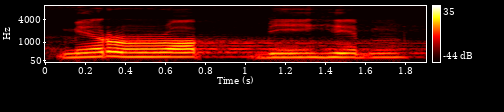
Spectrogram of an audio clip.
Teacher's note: nun mati bertemu dengan ra idgham bilaghunnah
